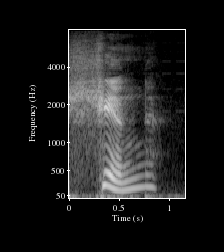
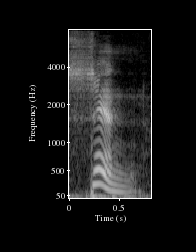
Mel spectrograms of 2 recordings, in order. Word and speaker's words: Shin: Number 21 is Shin. Now there's two pronunciations of that. One is Shin, one is Sin, without the H.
